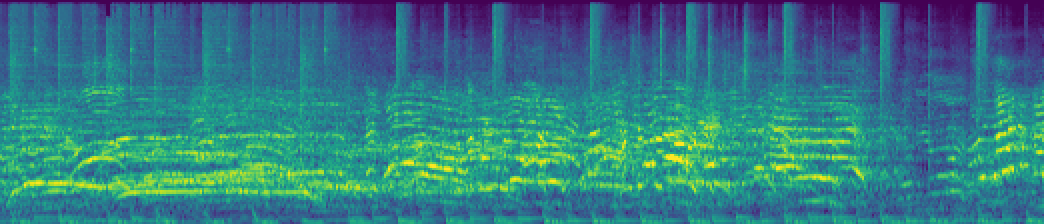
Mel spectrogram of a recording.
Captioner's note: applause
